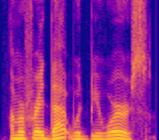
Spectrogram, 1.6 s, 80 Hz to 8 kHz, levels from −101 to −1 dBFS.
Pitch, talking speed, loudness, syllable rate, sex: 180 Hz, 225 wpm, -15 LUFS, 6.1 syllables/s, female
